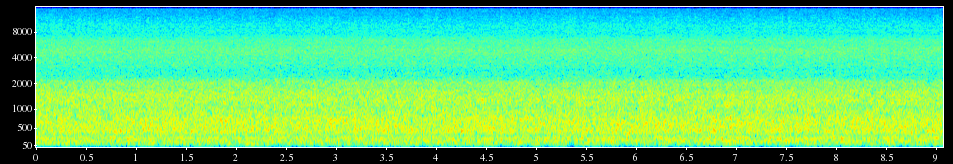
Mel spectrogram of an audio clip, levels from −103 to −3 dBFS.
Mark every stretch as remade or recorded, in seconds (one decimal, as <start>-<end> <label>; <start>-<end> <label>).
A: 0.0-3.1 recorded; 3.1-3.8 remade; 3.8-9.1 recorded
